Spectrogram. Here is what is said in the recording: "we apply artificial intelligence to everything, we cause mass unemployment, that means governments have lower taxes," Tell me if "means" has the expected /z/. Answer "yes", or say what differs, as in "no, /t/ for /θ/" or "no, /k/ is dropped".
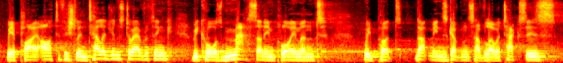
yes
